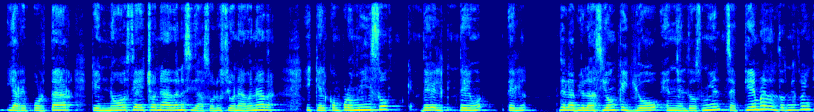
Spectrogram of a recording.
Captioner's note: speaking non-english language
